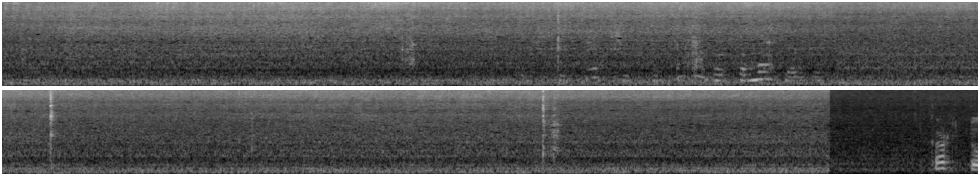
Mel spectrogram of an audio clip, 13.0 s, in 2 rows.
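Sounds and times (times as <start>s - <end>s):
vegetables sizzling in a frying pan: 0.0s - 13.0s.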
